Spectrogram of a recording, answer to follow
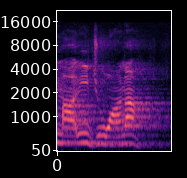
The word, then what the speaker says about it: marijuana: ये स्पेलिंग है मारिजुआना, right, but जे is silent over here, so इट इज मारिजुआना.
